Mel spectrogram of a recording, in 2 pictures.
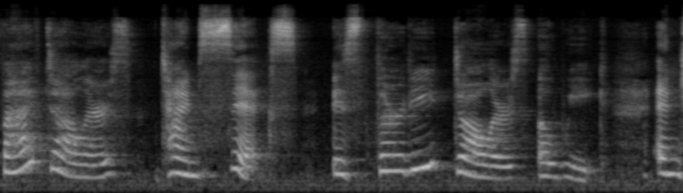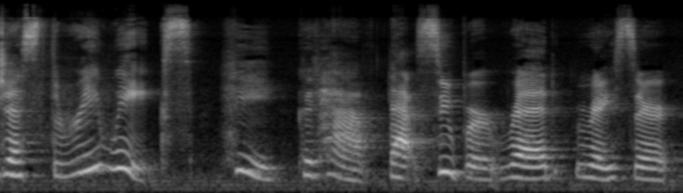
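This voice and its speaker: Female children's storyteller, high and bright, expressive scripted narration, animated delivery. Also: slow pace.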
